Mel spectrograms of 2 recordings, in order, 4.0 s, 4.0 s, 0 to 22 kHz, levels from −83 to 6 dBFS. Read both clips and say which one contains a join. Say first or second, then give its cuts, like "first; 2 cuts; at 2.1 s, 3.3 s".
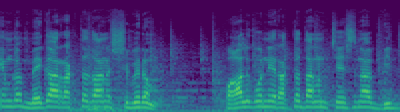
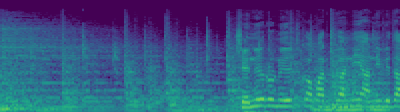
second; 1 cut; at 2.4 s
